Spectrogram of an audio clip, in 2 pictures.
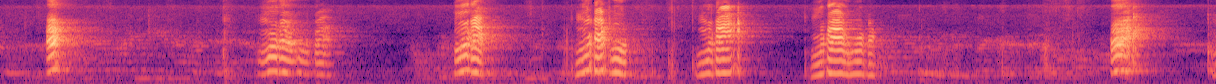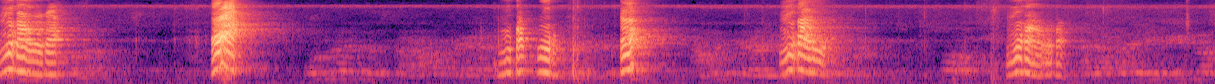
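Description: Rose-ringed parakeet giving a string of short, loud, harsh calls, about one a second, some in quick pairs.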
